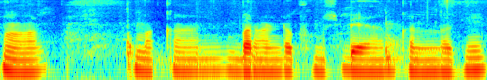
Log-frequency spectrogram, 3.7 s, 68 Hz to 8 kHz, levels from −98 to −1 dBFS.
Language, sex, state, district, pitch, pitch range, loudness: Garhwali, male, Uttarakhand, Uttarkashi, 120 Hz, 115-120 Hz, -23 LUFS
